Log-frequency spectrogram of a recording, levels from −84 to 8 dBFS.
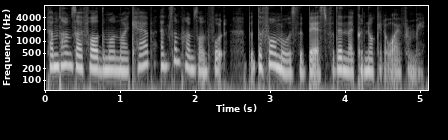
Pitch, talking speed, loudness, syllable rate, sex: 200 Hz, 305 wpm, -19 LUFS, 7.7 syllables/s, female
